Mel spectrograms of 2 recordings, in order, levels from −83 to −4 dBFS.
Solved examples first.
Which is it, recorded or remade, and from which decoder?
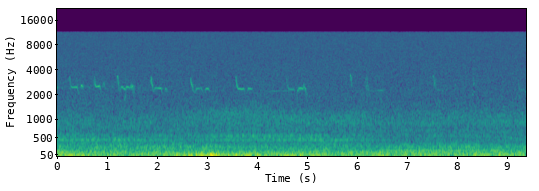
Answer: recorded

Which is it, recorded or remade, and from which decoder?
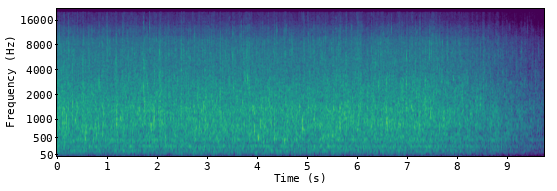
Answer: recorded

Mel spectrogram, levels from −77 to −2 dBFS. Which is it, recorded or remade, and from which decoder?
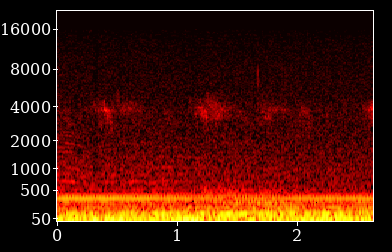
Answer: recorded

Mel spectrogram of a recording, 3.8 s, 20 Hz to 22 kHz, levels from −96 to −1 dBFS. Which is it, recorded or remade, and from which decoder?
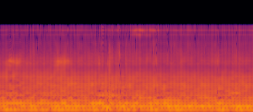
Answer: remade, vocoder, BigVGAN v2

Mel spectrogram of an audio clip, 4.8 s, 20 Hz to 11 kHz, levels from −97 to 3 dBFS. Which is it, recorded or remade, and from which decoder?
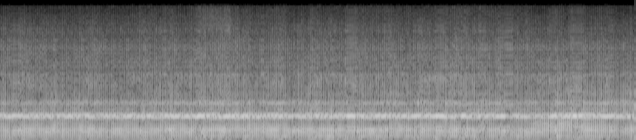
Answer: remade, vocoder, WaveNeXt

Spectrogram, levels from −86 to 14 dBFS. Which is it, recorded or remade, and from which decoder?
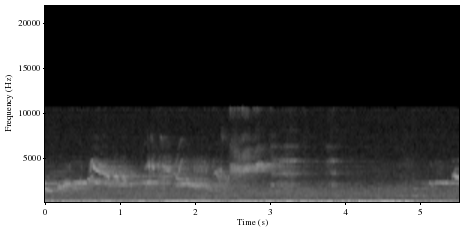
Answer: remade, vocoder, Vocos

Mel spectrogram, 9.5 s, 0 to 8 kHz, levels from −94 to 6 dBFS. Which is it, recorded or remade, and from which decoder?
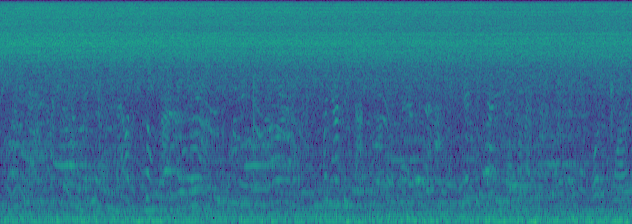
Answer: recorded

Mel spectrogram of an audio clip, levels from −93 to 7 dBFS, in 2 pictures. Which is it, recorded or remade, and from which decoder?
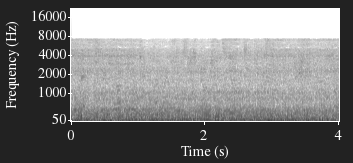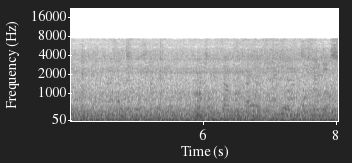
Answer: remade, vocoder, WaveNeXt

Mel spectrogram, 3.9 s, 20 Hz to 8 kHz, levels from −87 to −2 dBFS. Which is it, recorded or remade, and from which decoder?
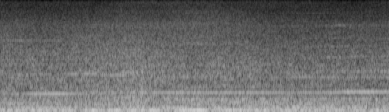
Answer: recorded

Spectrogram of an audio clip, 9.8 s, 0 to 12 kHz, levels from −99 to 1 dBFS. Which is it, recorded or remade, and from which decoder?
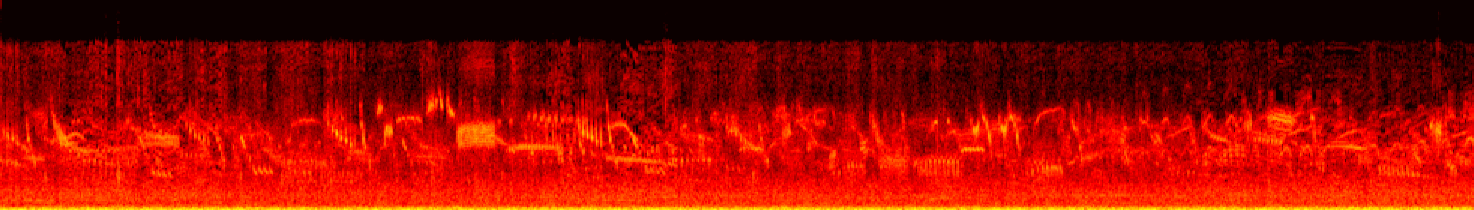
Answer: recorded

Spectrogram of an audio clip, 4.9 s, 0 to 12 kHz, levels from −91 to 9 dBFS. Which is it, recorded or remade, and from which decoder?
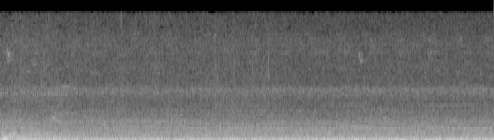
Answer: recorded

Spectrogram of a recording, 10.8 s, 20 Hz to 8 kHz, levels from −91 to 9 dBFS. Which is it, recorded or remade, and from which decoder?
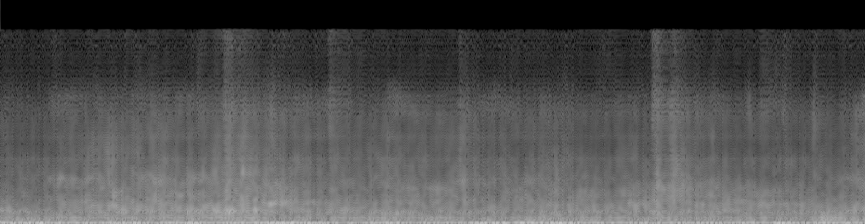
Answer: remade, vocoder, Vocos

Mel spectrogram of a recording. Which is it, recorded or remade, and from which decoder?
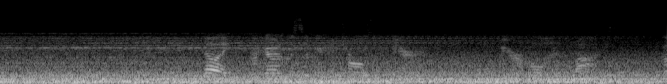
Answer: recorded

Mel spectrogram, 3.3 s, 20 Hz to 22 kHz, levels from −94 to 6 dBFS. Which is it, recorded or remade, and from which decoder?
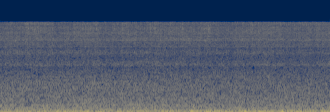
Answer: recorded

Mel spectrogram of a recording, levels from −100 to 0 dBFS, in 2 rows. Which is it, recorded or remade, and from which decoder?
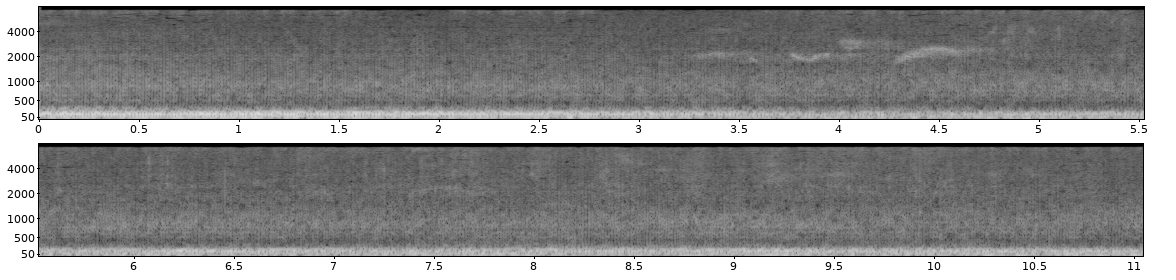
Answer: remade, vocoder, Vocos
